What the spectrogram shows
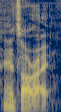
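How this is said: It sounds let down and unimpressed. The film fell short of high hopes. "eh, it kind of misses"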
